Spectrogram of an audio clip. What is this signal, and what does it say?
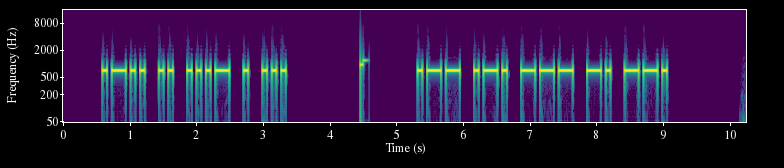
Morse code, heard as a keyed tone, about 17 wpm, 700 Hz. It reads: LIVES WRONG
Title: Sets of 5 Words Encore - New Word Drill - 17wpm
